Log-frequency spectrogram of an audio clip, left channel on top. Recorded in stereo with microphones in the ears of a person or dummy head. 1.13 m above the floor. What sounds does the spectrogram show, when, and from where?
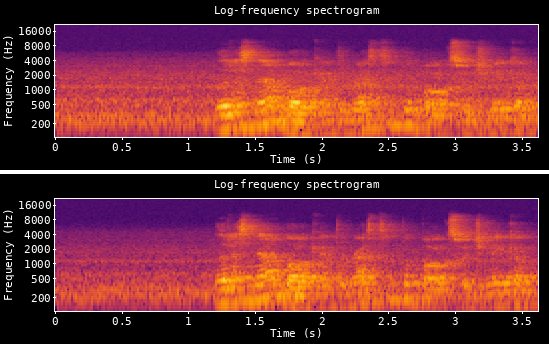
1.2 s a man speaking: 55° right (ahead or behind), 0.9 m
